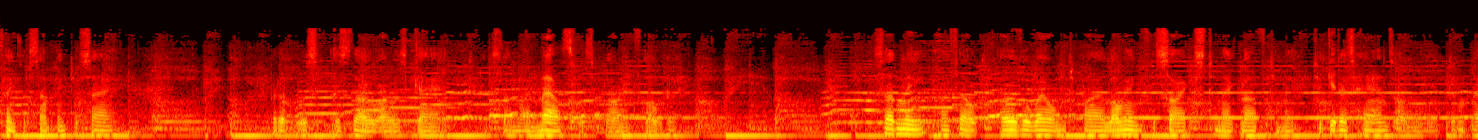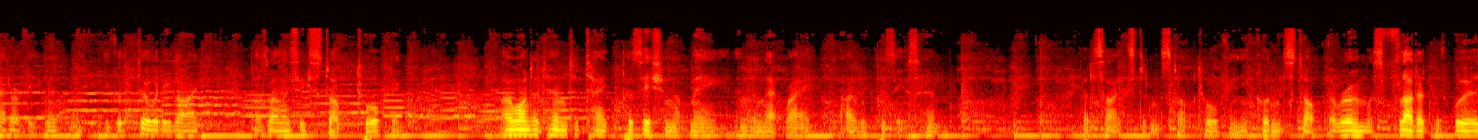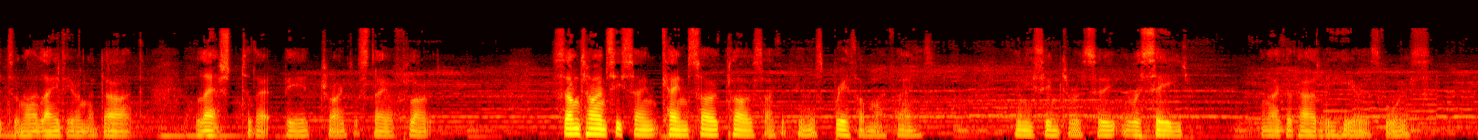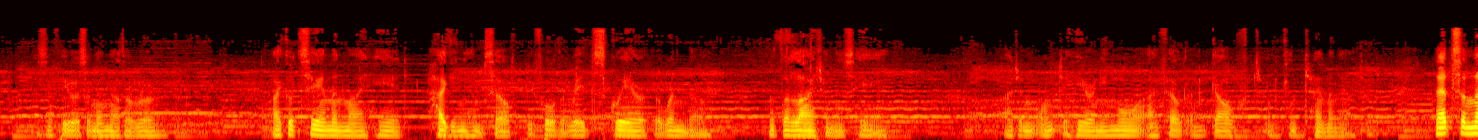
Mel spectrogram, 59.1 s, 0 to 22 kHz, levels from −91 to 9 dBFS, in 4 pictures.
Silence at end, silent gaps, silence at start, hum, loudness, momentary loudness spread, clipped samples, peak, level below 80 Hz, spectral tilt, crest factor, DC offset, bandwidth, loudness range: 0 s; none; 0 s; none; -26 LUFS; 15 LU; under 0.1%; -2 dBFS; -46 dBFS; -6.5 dB/octave; 24 dB; under 0.1%; 10.5 kHz; 7 LU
